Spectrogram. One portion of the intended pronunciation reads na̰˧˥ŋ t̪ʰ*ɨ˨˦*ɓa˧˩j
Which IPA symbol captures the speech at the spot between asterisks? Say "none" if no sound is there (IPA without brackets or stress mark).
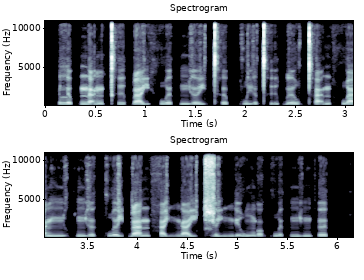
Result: ɨ˧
